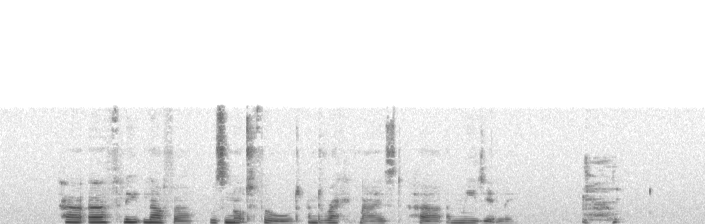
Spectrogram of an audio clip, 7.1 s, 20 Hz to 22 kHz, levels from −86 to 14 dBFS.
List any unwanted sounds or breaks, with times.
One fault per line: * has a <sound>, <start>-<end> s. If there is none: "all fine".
* has a cough, 5.8-6.3 s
